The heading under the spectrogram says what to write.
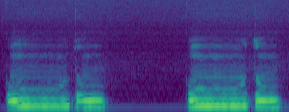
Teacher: آواز ناک میں گونج رہی ہے، یہ اخفا ہے. آواز نون کی ہم چھپا کر پڑھ رہے ہیں ناک کے اندر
